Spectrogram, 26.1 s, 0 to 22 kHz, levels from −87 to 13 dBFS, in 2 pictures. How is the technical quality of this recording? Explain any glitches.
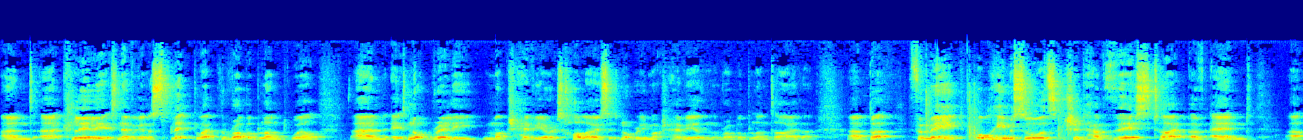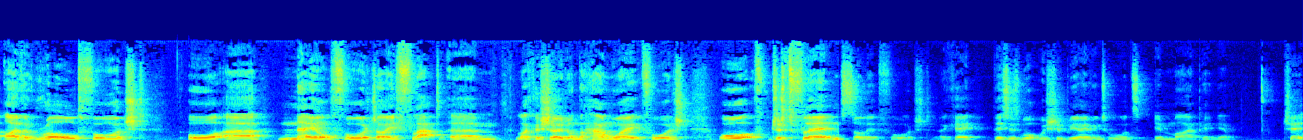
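At 21.42 s the level falls by about 11 dB in a single step and stays down to the end. This sudden gain jump likely comes from a digital gain change applied instantly, without a ramp, so sound and background noise drop together. A waveform shows an abrupt envelope step, and a spectrogram shows a uniform darkening from 21.42 s onward.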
